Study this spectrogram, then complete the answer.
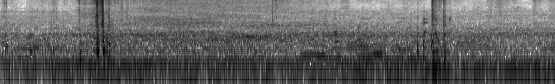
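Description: Cardboard boxes bump and scrape as they are moved.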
